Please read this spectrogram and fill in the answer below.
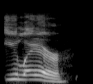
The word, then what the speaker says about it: Helaire: But yeah, all the announcers could do was highlight that the H is silent. H is silent. So, you know, Helaire, like emphasis.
